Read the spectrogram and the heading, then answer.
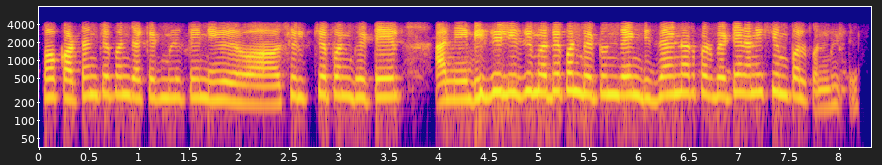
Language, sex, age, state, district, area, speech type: Marathi, female, 30-45, Maharashtra, Amravati, urban, conversation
